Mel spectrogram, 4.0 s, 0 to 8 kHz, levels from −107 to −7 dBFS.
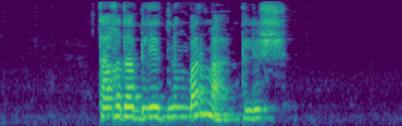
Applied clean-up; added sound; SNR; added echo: none; none; none; none.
